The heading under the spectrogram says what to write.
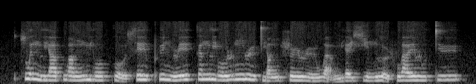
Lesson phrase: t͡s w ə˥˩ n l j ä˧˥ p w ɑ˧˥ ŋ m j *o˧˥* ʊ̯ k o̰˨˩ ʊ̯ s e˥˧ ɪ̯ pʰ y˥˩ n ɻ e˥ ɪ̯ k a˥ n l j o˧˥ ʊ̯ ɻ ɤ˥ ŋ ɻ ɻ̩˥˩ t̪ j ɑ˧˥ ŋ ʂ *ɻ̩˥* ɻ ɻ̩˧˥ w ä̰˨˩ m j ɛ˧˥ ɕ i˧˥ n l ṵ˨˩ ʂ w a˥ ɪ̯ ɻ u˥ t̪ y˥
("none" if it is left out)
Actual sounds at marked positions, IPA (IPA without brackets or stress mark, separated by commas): o˧˥, ɻ̩˥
